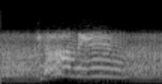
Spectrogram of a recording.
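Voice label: German aircraft destroyed mood high, speech; War Thunder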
